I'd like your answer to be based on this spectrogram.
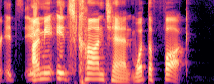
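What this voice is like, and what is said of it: Yelling, loud angry delivery. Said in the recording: “Don't yell at me. ... I'm yelling in general”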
